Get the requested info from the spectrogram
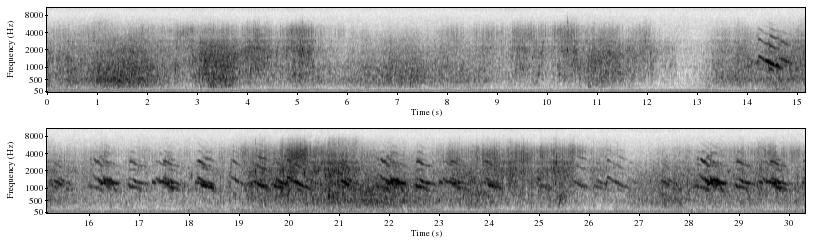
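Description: Sea surf washing, and from about halfway in a crowd of seabirds joins it with many short, rapid calls over the waves.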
